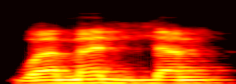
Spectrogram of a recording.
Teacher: nun tu sudah lagi tidak dibaca, itu dipanggil idgham kamil, sempurna. Lam tu telah memakan ataupun menelan huruf nun itu ke dalam ni, jadikan lam tu kuat.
